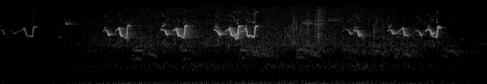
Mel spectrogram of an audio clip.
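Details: American Tree Sparrows, winter visitors in Illinois, trade high, quick two-part "see-you" twittering calls back and forth while foraging, about ten bursts in five seconds, over faint background hiss.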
